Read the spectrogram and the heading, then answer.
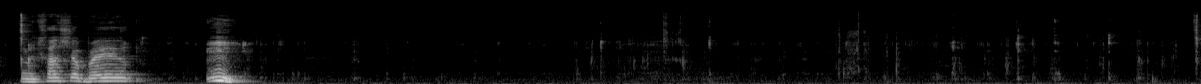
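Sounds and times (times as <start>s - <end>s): person chewing food: 1.4s - 12.0s.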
